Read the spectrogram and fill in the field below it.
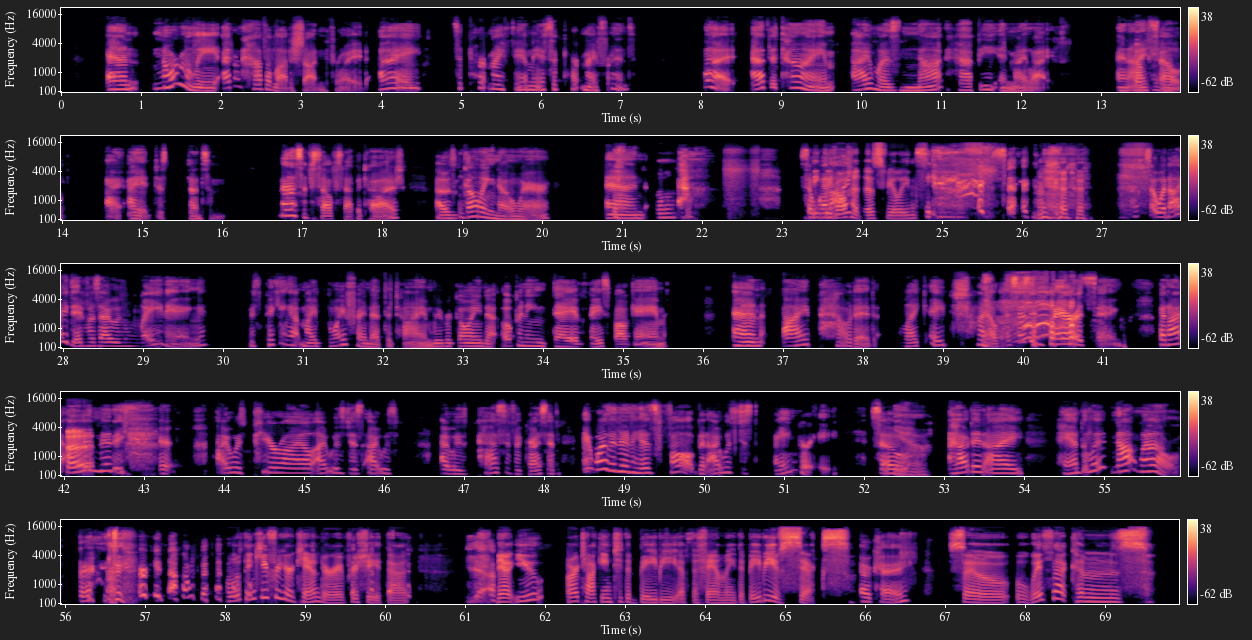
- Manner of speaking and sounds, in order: in German: "schadenfreude"; tapping; scoff; laugh; laughing while speaking: "Exactly"; chuckle; laugh; laughing while speaking: "admitting it here"; laughing while speaking: "very, very not well"; chuckle; laugh; laughing while speaking: "Yeah"
- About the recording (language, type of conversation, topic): English, unstructured, How can one handle jealousy when friends get excited about something new?
- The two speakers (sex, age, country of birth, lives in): female, 55-59, United States, United States; female, 60-64, United States, United States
